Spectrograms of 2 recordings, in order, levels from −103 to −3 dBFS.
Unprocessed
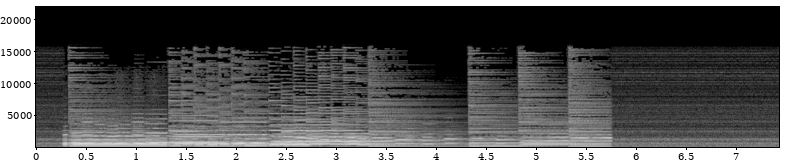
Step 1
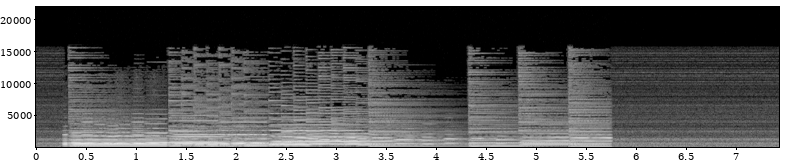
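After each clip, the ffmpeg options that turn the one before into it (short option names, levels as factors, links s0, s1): -af "highpass=41,volume=1.78"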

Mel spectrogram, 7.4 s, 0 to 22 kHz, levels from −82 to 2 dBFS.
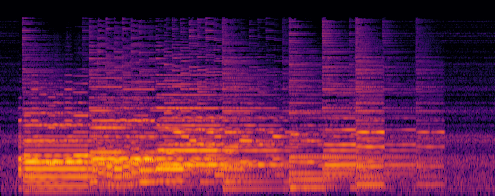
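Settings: -af "aecho=1:1:902:0.299,volume=1.19"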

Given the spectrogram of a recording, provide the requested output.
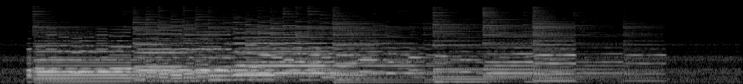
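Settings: -af "equalizer=f=5800:t=o:w=0.32:g=4.5,volume=0.355"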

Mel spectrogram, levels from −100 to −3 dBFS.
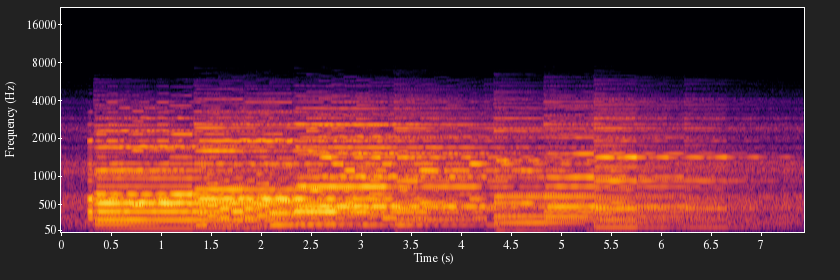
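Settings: -af "highpass=f=210:t=q:w=0.5412,highpass=f=210:t=q:w=1.307,lowpass=f=3300:t=q:w=0.5176,lowpass=f=3300:t=q:w=0.7071,lowpass=f=3300:t=q:w=1.932,afreqshift=-62,aecho=1:1:317|634|951|1268|1585:0.335|0.147|0.0648|0.0285|0.0126,volume=2.37"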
